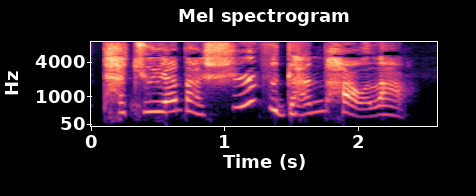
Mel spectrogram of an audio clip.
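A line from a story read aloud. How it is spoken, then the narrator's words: Laughing loudly. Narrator (Chinese): 猴子大笑着说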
